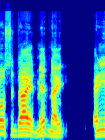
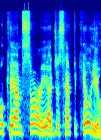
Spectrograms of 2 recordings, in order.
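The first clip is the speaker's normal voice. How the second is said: polite, gentle voice, pitched a bit higher; 7 semitones higher, 3 dB quieter than usual. Reacting to a scene, imitating Death: polite, gentle Death voice. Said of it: "he's very kind and, and gentle and like".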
